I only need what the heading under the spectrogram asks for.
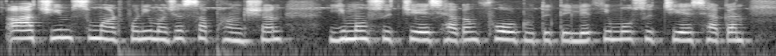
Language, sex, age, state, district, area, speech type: Kashmiri, female, 45-60, Jammu and Kashmir, Anantnag, rural, spontaneous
